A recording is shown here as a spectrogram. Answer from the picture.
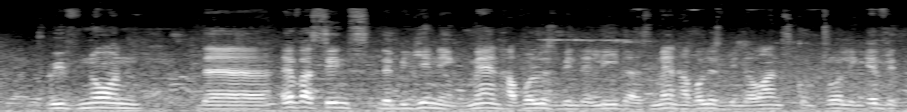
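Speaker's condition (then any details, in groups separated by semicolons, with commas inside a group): No condition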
